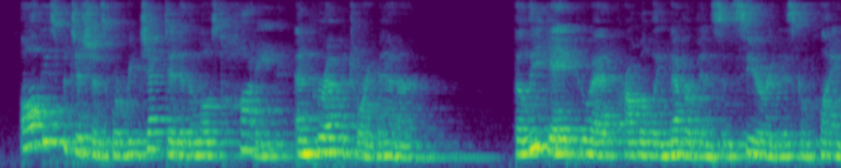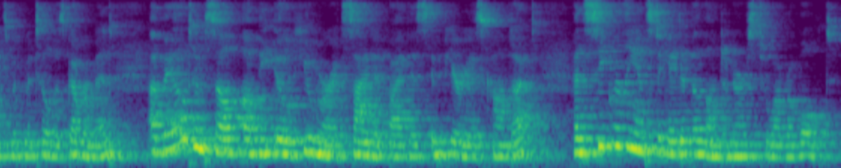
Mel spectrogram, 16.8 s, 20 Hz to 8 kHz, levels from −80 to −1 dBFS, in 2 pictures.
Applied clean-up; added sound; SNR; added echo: none; none; none; reverberation time 1.1 s.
